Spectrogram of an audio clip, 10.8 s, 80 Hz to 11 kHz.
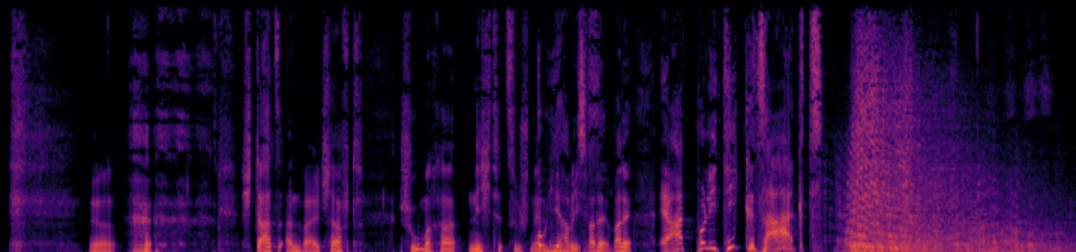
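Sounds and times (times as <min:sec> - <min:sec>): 
speech: 0:00.9 - 0:09.0
laughter: 0:01.3 - 0:02.2, 0:09.9 - 0:10.7
loud rumbling thunderclap: 0:08.2 - 0:10.7.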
